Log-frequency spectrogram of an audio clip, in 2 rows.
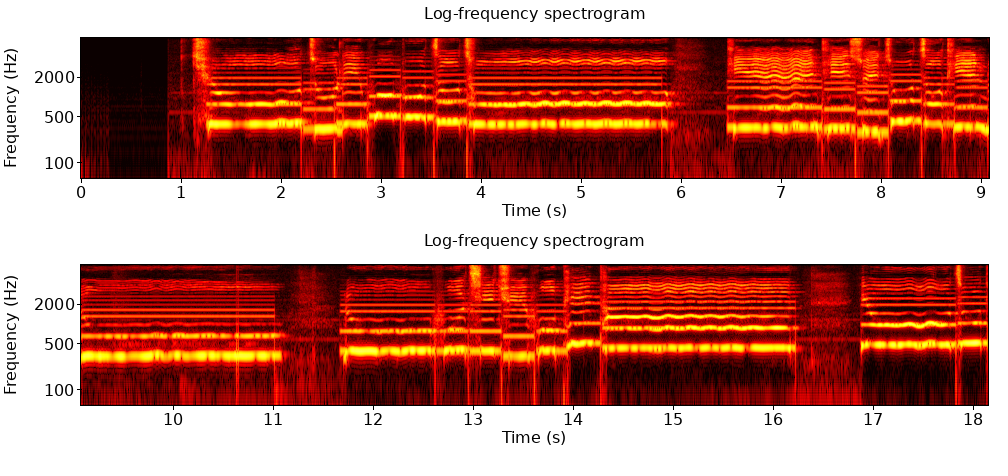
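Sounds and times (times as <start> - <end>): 
solo singing: 1.1 - 16.3, 16.9 - 18.1.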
